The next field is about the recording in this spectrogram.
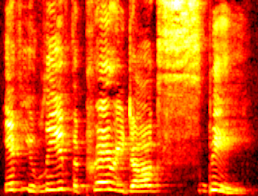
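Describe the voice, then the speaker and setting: Eager young male rattlesnake, played by a woman: high, earnest, countrified storybook voice, roomy sound. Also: animated, slow, exaggerated voice. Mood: plucky. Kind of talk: folksy Western storybook character.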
